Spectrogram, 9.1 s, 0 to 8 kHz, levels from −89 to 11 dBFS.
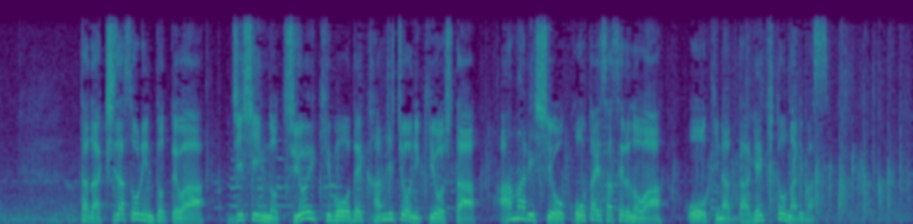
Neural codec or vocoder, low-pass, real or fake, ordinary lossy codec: none; 7.2 kHz; real; none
